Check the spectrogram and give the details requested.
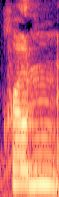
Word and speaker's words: croton: Some people pronounce it croton. I just say croton because it's a little bit easier for me.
